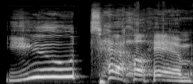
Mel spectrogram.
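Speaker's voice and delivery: excited, high, slow and loud.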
